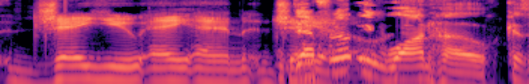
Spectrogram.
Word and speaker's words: Juanjo: dude's name is it do you think it's wanho or juan joe guanido how is it spelled it's spelled j-u-a-n-j definitely wonho because it's spanish yeah you're probably right and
